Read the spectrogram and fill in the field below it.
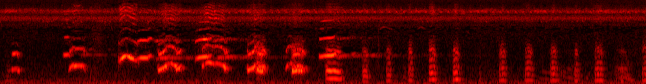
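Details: Two-and-a-half-week-old Redbone Coonhound pups near Kingston, Ontario, Canada: loud overlapping whining squeals for about three seconds, then a rapid regular series of short puppy yips roughly three per second, with a faint steady hum.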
